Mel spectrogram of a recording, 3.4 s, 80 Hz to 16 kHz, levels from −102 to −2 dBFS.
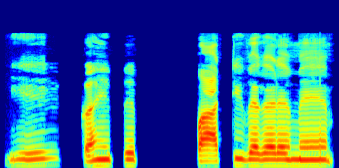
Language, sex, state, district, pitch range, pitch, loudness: Hindi, male, Bihar, Muzaffarpur, 120-140 Hz, 135 Hz, -19 LUFS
